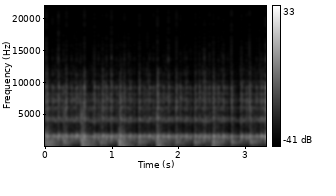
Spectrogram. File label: CASTANETS, Flamenco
